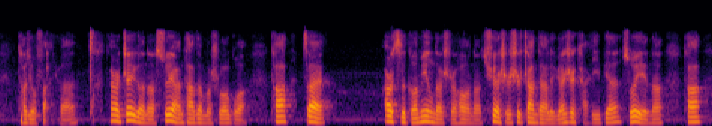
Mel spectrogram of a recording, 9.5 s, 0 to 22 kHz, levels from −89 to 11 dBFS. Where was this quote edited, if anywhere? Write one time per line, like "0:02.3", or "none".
0:03.9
